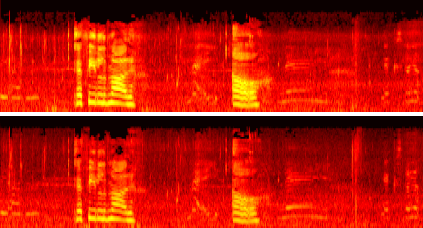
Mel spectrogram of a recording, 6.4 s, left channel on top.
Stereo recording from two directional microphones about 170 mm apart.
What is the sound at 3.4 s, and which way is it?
Speech, 5° left (ahead or behind).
